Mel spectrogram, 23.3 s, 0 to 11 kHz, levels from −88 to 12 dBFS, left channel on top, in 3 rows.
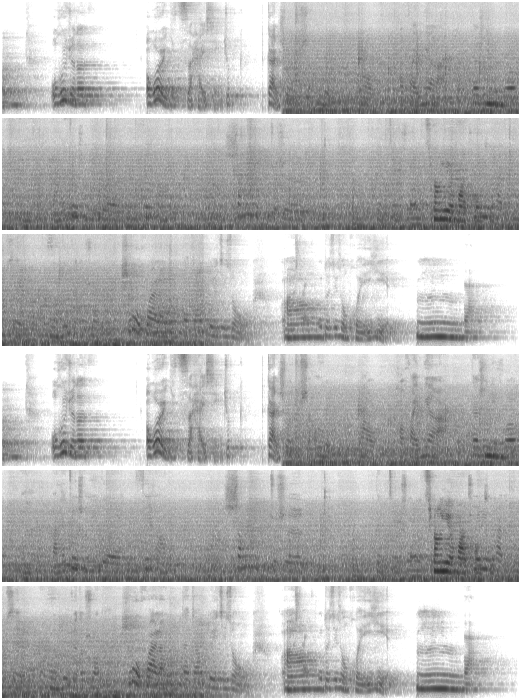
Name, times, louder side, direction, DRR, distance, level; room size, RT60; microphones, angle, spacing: voice 1, 0.1-1.3 2.2-3.5 4.0-5.1 5.3-5.6 5.9-10.4 11.1-12.3 13.4-14.3 14.8-19.4 19.7-21.3 22.4-22.6, right 1 dB, 25° right, 7 dB, 1.5 m, -29 dB
sound 1, 4.2-18.6, equal, 25° left, 3.3 m, -23 dB
voice 2, 7.2-7.6 14.2-15.0 16.2-16.4 19.8-20.4 21.7-22.6, right 2 dB, 60° right, 8 dB, 0.9 m, -19 dB
22.5 x 19.5 x 7.8 m, 1.3 s
head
